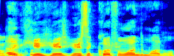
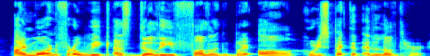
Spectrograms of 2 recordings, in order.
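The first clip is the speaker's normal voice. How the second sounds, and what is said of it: Put-on accent. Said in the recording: “are you doing that in accent, by the way? ... doing an accent right now?”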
